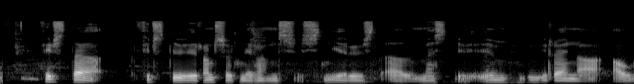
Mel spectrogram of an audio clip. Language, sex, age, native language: Icelandic, male, 18-19, Icelandic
